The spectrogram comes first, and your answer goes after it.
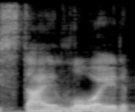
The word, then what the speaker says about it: styloid: from the first arch the styloid process oid rhymes with hyoid and the upper half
